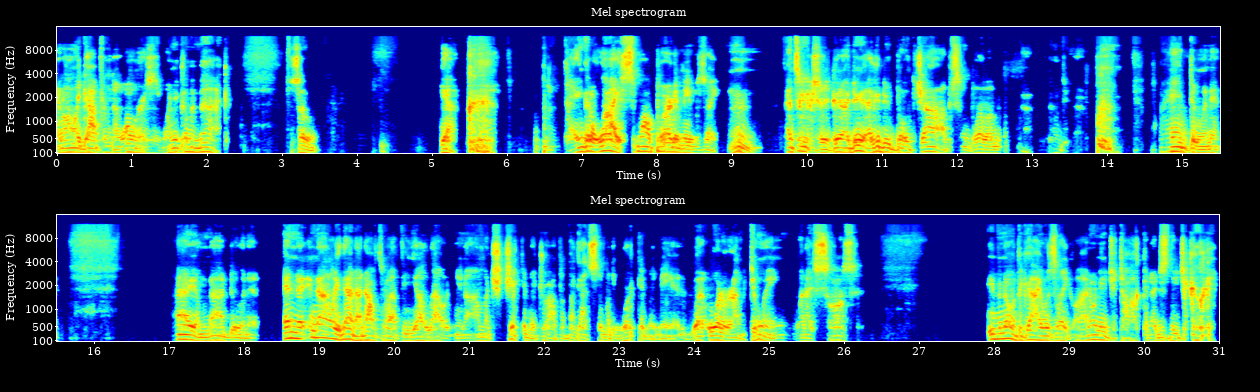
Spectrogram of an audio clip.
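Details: Adult man, a laryngectomee who has returned to work after total laryngectomy surgery, speaking with an alaryngeal voice; finding: alaryngeal speech after total laryngectomy.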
